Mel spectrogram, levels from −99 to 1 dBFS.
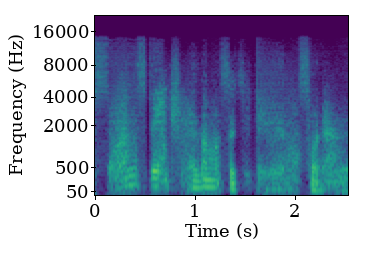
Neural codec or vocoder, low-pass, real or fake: codec, 44.1 kHz, 0.9 kbps, DAC; 14.4 kHz; fake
